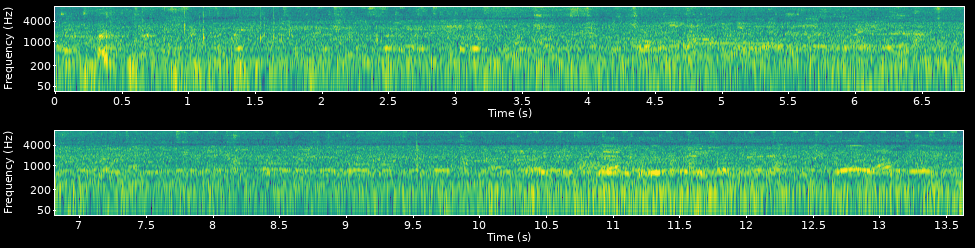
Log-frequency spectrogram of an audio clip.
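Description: A crowd chatters and calls out in the distance.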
